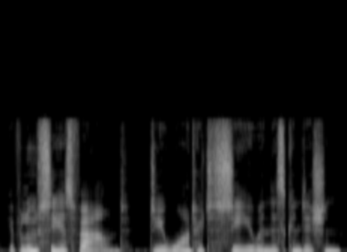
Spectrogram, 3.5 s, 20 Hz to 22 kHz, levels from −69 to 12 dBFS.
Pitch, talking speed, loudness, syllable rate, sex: 230 Hz, 240 wpm, -18 LUFS, 5.4 syllables/s, female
